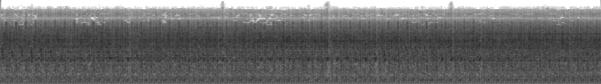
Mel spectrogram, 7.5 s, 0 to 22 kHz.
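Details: 1954 Fordson Major diesel tractor, first start after fresh oil and diesel: heavy, rapid knock about three beats a second through idle; owner wonders if bearings are gone or the engaged starter caused it; unconfirmed.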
